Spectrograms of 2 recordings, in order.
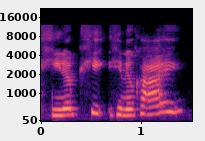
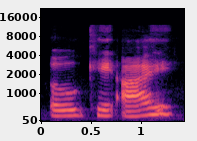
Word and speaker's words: Hinoki: it kind of smells like, okay, I'm gonna pronounce it wrong, but like my Lavo soap is this smell like hinokai, like that wood smell. Okay. Hinoki.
